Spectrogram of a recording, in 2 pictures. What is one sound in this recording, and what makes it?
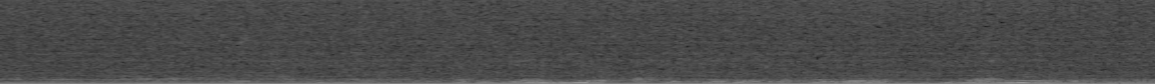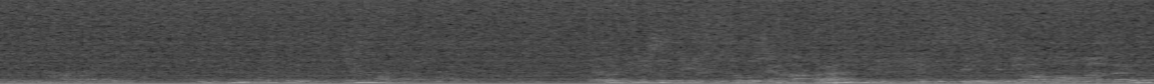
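A young woman talks cheerfully into a microphone, heard through a television speaker.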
